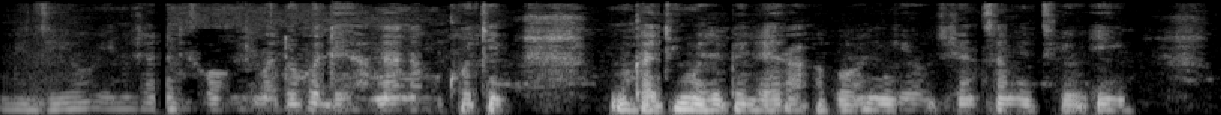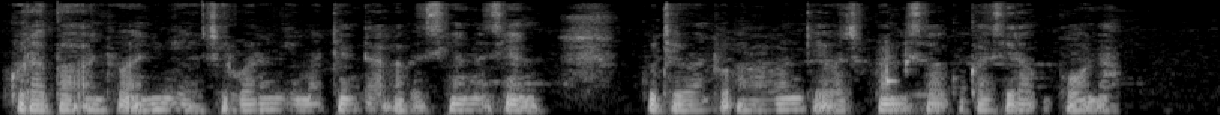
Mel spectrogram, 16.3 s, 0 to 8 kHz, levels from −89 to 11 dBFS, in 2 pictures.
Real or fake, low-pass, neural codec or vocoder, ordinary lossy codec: real; 7.2 kHz; none; AAC, 32 kbps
